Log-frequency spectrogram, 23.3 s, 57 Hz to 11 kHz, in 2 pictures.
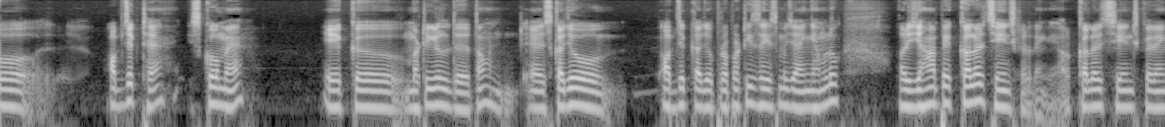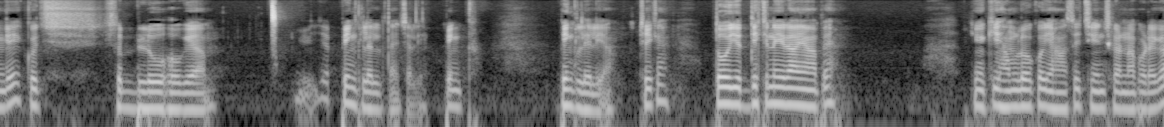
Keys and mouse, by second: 2.9-3.5 middle drag, 3.5 click, 3.6-23.2 middle drag, 18.4 Tab, 22.0-23.2 drag.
